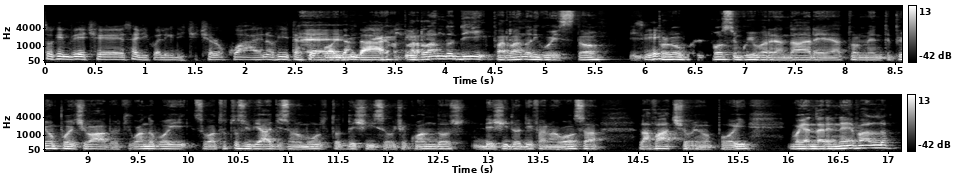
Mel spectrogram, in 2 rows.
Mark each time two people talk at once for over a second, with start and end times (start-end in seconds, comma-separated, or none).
2.5-3.8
